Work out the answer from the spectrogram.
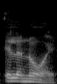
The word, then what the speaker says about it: Illinois: a Native American name so the S is silent oh where's where's the S then Illinois oh yeah Illinois yeah I have I said that before Illinois it's Illinois Native American I've been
